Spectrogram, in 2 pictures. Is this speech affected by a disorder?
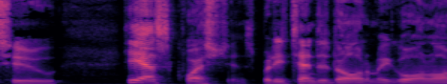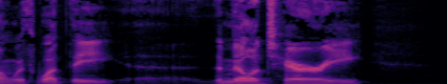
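No.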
